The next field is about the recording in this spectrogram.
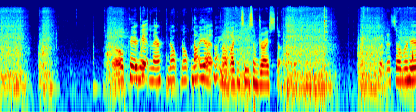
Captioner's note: grinding sound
